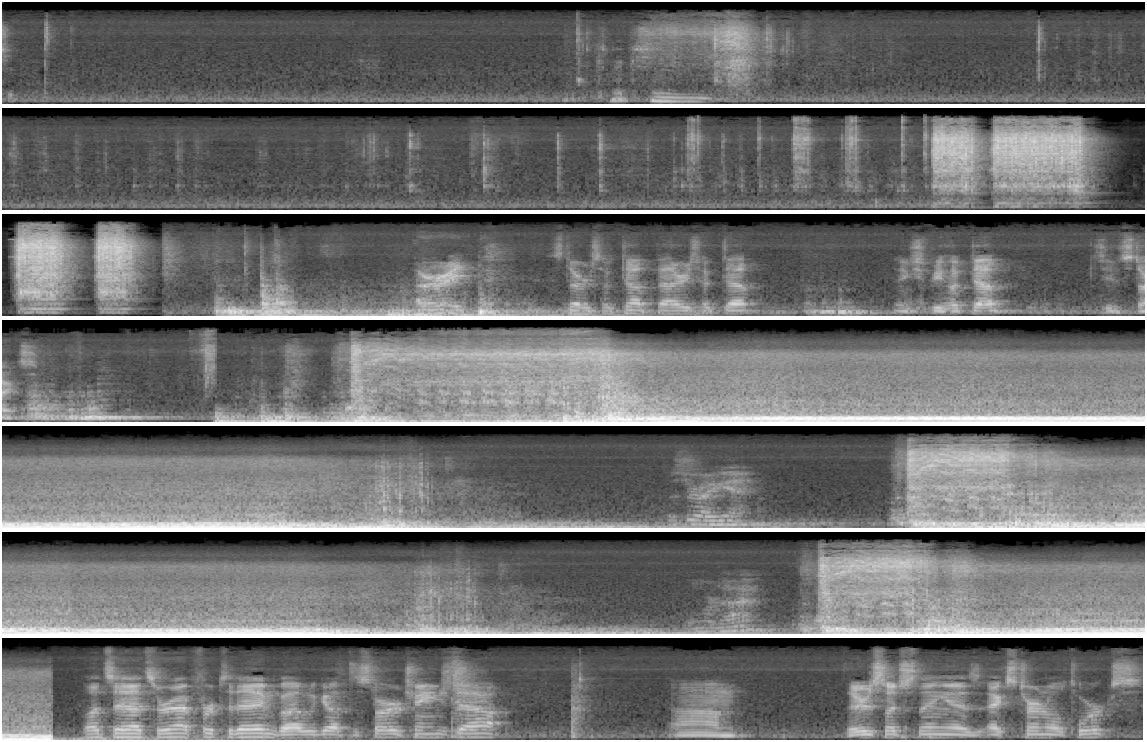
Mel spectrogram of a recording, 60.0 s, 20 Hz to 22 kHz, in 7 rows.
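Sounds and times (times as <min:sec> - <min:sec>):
hand ratchet clicking: 0:13.6 - 0:18.3
starter motor cranking engine: 0:28.2 - 0:31.0, 0:41.0 - 0:43.5, 0:48.8 - 0:51.7.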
